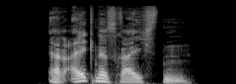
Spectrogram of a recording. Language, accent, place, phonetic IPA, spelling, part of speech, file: German, Germany, Berlin, [ɛɐ̯ˈʔaɪ̯ɡnɪsˌʁaɪ̯çstn̩], ereignisreichsten, adjective, De-ereignisreichsten.ogg
- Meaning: 1. superlative degree of ereignisreich 2. inflection of ereignisreich: strong genitive masculine/neuter singular superlative degree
